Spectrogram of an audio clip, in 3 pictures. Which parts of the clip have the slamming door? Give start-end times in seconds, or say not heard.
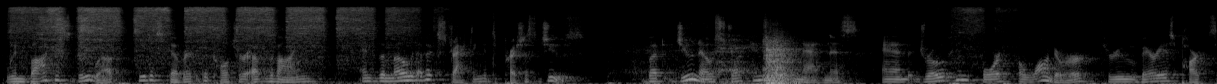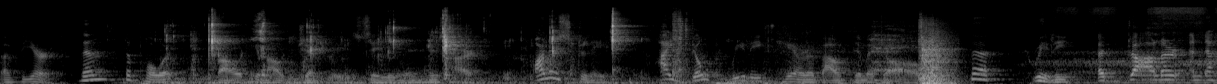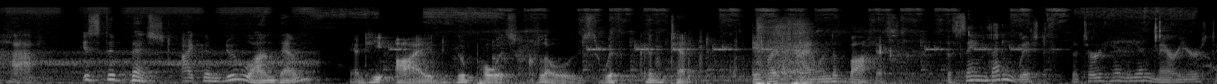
6.0-8.1, 19.8-21.8, 31.9-32.5.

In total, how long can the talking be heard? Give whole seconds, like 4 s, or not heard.
36 s.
